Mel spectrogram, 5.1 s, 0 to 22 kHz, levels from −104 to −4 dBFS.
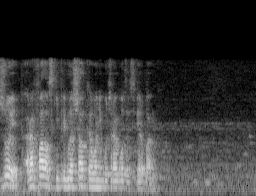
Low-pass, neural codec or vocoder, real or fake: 7.2 kHz; none; real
